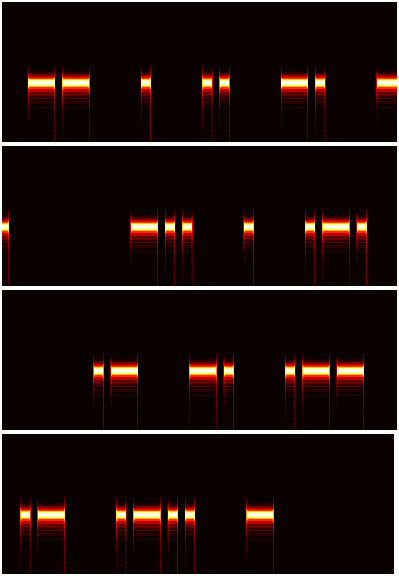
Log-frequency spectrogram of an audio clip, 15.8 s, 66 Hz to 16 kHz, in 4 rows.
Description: Morse code, heard as a keyed tone, about 14 wpm, spaced as for 10 wpm, 680 Hz. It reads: MEINT DER ANWALT
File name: Morsekurs / Witze / Witz 03. Mai 2022 50 F70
